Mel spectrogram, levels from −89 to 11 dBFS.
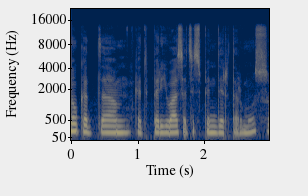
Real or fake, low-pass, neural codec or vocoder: fake; 14.4 kHz; vocoder, 44.1 kHz, 128 mel bands every 256 samples, BigVGAN v2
